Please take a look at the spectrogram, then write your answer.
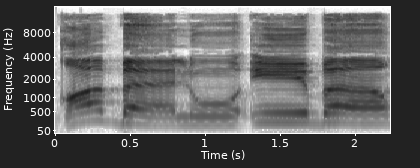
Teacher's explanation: Maka naikkan lidah, jangan keluar air, jangan keluar angin. Qaba ada qalqalah, berlaku lantunan.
